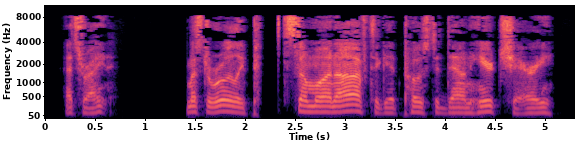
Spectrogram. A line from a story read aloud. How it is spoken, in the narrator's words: she chuckled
